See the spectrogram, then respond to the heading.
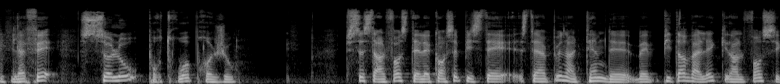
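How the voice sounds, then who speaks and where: A plain, everyday voice: a man at medium pitch with ordinary pitch variation. He keeps a moderate pace on a very clean recording with a silent background. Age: 20s. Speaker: community radio host. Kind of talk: casual radio interview.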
